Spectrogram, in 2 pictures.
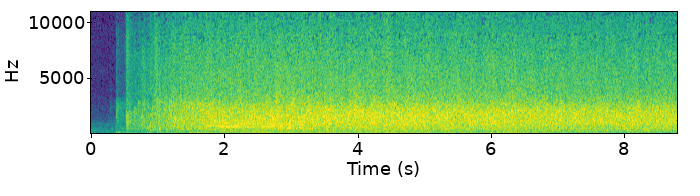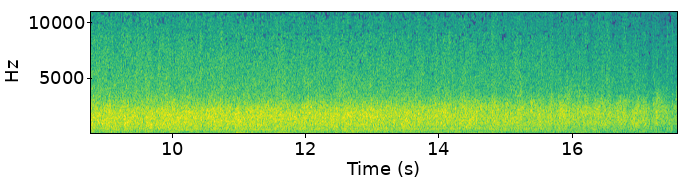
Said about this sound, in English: There was a thunderous applause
